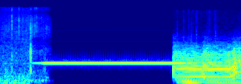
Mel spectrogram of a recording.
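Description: A steady electronic beep at a single pitch, edited in, starts about a third of a second in. All other sound drops out beneath it, and it holds for over a second. Near the end it cuts off as music with guitar begins.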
